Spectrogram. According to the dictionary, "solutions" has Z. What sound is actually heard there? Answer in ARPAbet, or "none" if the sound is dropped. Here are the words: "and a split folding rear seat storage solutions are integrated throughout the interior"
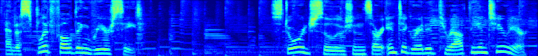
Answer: Z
